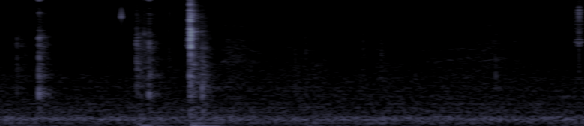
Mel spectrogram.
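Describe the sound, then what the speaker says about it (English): Several quick keystrokes on a computer keyboard, entering a web address, fall in a brief burst near the start before the typing stops and only quiet room tone remains. "So we'll type in moodle.org"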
